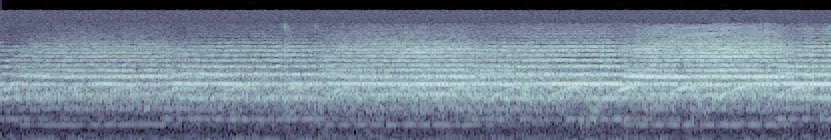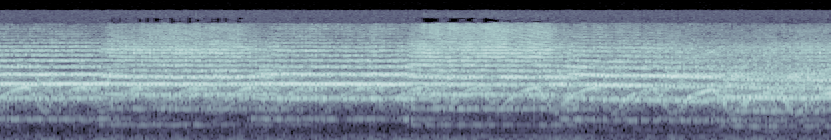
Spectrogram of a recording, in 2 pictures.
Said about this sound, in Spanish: ¿Vos decís que la sirena puede ser canción? Sí, mira, tiene en secreto estas sirenas. En este caso puede ser una ambulancia por el tipo de sirena.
